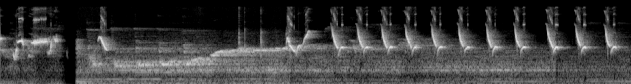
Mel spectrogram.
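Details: White-rumped shama song played as a lure to make captive birds answer and sing: a rising whistle, then a fast series of about thirteen sharp, downward-sweeping notes, each ending in a short tone.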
